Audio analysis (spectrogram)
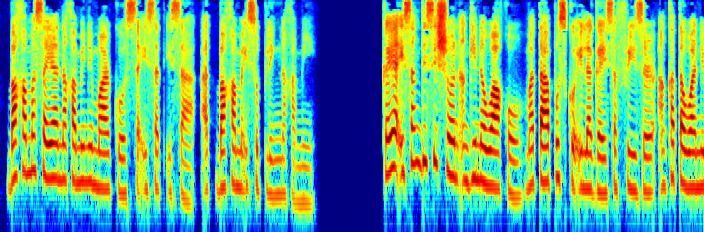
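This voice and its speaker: A woman's voice: mid-range voice, a little mellow, no room sound. Dry, close-up Filipino woman narrating. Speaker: narrator of an audio novel. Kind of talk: scripted first-person story narration.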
